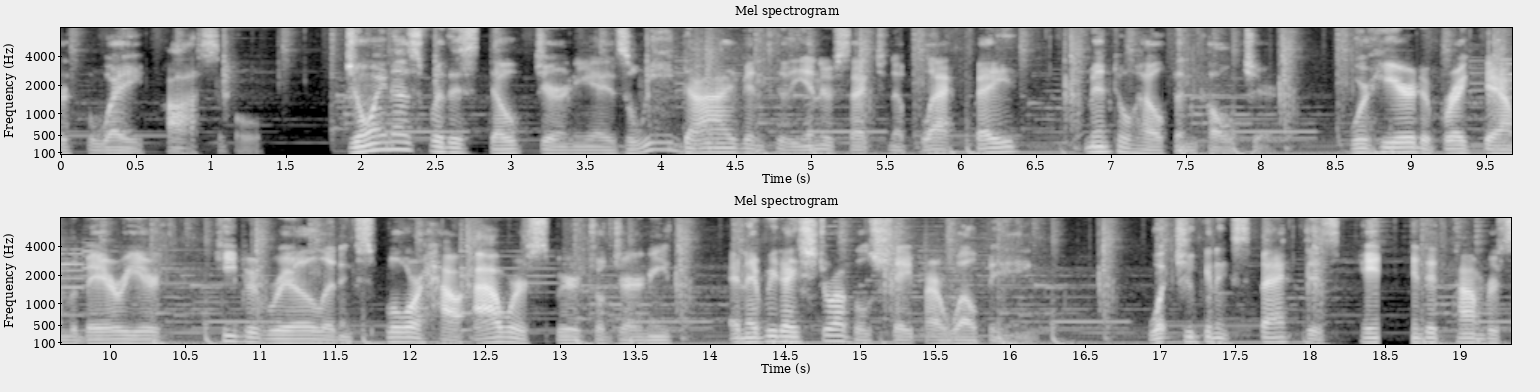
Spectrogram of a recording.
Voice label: Today's Church Announcements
